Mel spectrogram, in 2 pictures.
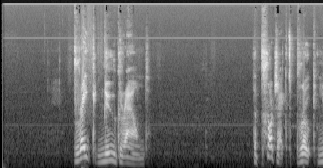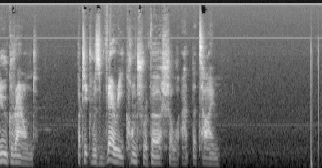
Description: この ground には new や fresh といった形容詞が使われ、新しい分野を切り開く、という意味となります。 マンツーマンのレッスン担当の英語ネイティブによる発音は下記のリンクをクリックしてください。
